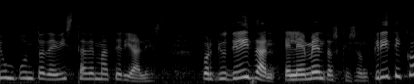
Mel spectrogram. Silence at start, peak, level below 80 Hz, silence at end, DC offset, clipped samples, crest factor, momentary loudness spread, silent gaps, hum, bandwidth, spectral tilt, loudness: 0 s; -16 dBFS; -74 dBFS; 0 s; under 0.1%; under 0.1%; 20 dB; 11 LU; none; none; 16 kHz; -3.5 dB/octave; -36 LUFS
